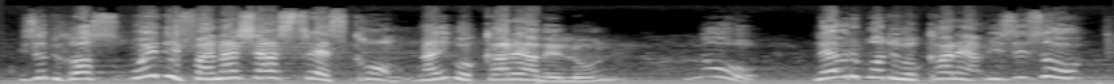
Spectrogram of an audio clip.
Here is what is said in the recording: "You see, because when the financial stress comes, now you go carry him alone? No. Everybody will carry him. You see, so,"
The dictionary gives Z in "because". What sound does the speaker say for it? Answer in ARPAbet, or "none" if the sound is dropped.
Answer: S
